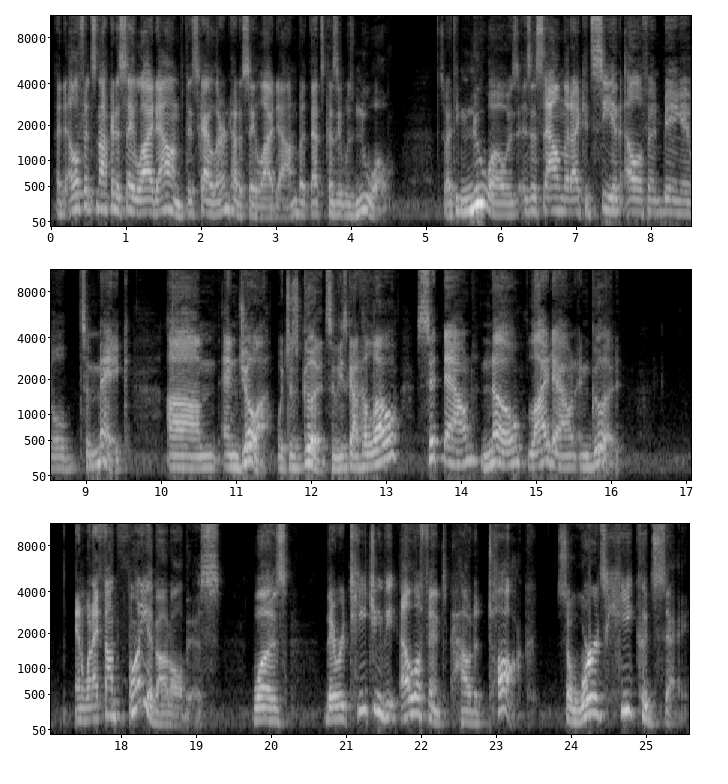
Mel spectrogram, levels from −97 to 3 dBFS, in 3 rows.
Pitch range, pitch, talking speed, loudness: 135-190 Hz, 155 Hz, 185 wpm, -27 LUFS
